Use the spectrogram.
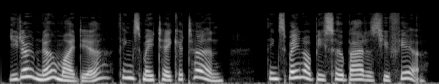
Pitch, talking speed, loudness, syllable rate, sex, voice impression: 240 Hz, 230 wpm, -17 LUFS, 5.2 syllables/s, female, feminine, slightly gender-neutral, very adult-like, very middle-aged, slightly thin, slightly tensed, slightly weak, slightly dark, soft, slightly clear, very fluent, slightly cool, intellectual, refreshing, sincere, slightly calm, slightly friendly, slightly reassuring, unique, elegant, slightly wild, slightly lively, strict, sharp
